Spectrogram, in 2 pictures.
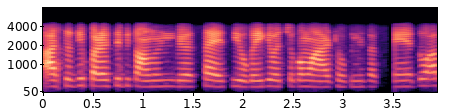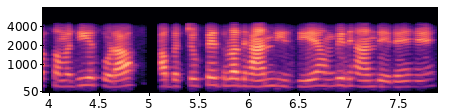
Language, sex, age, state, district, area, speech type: Hindi, female, 18-30, Madhya Pradesh, Harda, urban, conversation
